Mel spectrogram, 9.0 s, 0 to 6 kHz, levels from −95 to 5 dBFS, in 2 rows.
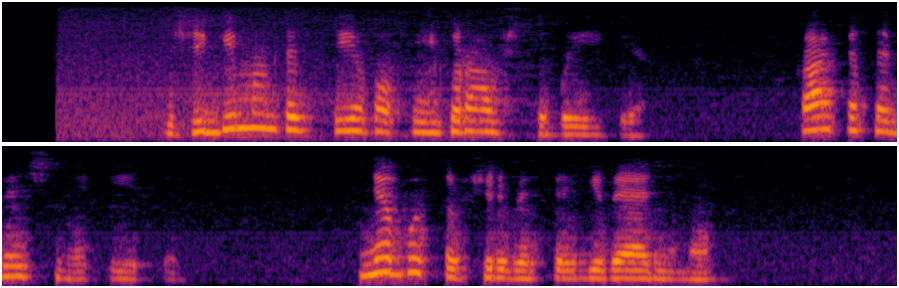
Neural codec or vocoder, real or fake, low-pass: none; real; 5.4 kHz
